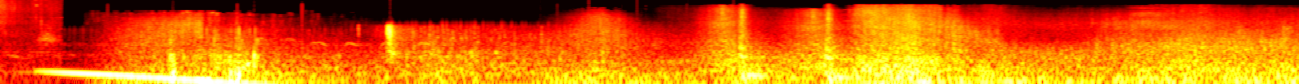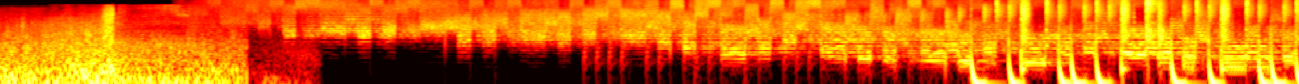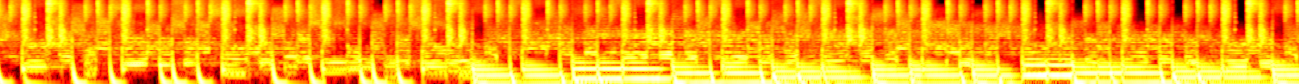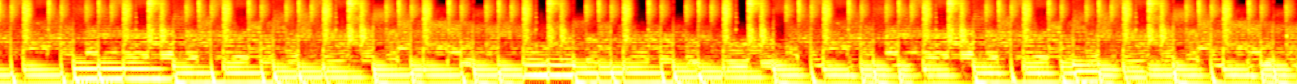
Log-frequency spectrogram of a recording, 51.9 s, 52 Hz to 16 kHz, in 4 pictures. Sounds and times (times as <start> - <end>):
Music: 15.8 - 51.9.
